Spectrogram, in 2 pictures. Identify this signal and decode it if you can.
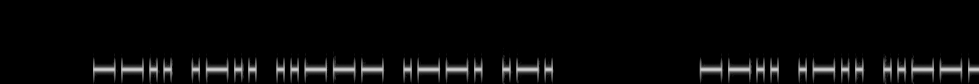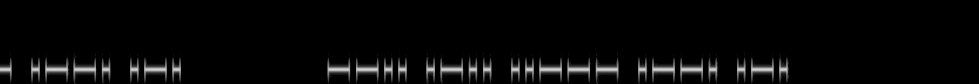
Morse code, heard as a keyed tone, about 17 wpm, 700 Hz. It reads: ZL2PR ZL2PR ZL2PR
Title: DXCC-100 Call Signs - 5 Characters - Repeated 3x - 17wpm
